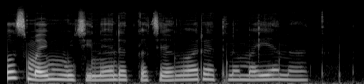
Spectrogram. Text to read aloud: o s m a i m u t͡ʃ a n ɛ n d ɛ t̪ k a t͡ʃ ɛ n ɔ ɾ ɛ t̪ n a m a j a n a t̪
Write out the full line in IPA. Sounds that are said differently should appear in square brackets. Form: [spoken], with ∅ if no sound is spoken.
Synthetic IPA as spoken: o s m a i m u t͡ʃ [i] n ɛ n d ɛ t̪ k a t͡ʃ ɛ [ŋ] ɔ ɾ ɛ t̪ n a m a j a n a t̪

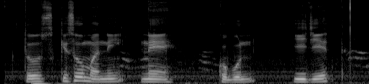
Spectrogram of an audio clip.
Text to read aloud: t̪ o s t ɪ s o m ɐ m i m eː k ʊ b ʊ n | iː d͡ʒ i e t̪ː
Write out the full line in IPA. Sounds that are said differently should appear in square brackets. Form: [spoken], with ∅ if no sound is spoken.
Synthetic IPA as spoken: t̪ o s [k] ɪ s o m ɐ [n] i [n] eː k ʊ b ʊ n | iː d͡ʒ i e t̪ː

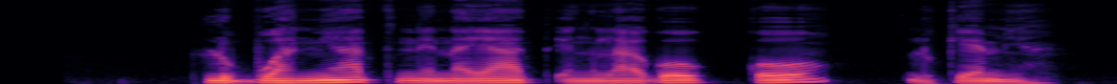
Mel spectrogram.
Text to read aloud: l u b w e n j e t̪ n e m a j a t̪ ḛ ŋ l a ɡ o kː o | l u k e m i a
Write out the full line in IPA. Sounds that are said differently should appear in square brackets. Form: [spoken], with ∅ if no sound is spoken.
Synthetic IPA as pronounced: l u b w [a] n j [a] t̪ n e [n] a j a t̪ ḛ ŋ l a ɡ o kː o | l u k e m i a

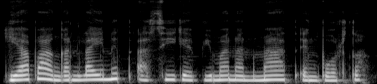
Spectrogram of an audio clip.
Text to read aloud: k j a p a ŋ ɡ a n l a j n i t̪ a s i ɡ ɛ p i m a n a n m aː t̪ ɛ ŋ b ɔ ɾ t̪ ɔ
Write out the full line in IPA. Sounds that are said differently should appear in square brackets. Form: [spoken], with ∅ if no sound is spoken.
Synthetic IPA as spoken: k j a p a ŋ ɡ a n l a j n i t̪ a s i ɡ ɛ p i m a n a n m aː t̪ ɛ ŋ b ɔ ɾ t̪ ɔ

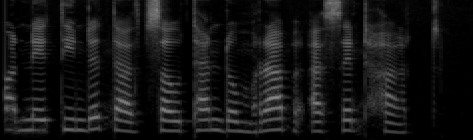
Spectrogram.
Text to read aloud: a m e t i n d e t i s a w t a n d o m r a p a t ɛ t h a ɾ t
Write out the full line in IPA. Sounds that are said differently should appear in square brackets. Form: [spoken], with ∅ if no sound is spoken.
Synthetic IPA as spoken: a [n] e t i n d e t [a] s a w t a n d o m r a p a [s] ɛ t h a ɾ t

